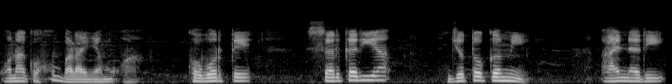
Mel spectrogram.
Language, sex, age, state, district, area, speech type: Santali, male, 45-60, Jharkhand, Bokaro, rural, spontaneous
